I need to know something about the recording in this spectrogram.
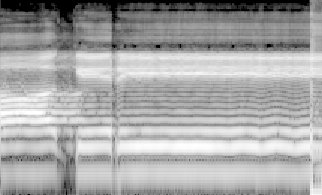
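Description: A man chanting a Quranic verse in melodic recitation style, his voice drawn out on long held notes.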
